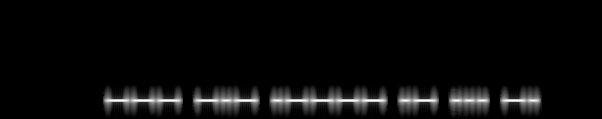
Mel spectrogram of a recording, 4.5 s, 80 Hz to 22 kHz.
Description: Morse code, heard as a keyed tone, about 25 wpm, 700 Hz. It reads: OK1ASN
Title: DXCC-100 Call Signs - 6 Characters - Repeated 3x - 25wpm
